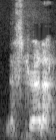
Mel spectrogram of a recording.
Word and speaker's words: Mistretta: Did I pronounce that correctly, Joey? – That's correct. Yeah, it's pretty good. – Okay. – Mistretta.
